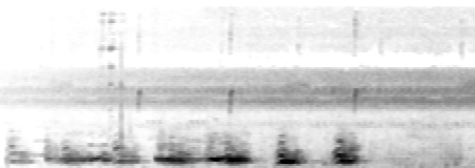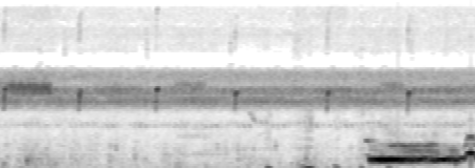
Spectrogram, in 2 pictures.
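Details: Bluetick Coonhounds running a big rabbit early on a summer morning, a new pup among them; a few loud bawling bays come in bursts, then a long lull before another drawn-out bay, with a steady high hiss behind.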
